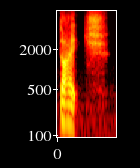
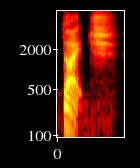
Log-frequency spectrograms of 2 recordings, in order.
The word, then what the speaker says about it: Dyche: He calls Sean Dyche Sean Dyche. Like so I'm wondering, first thing I'm wondering is we've been saying his name wrong the whole time, right?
